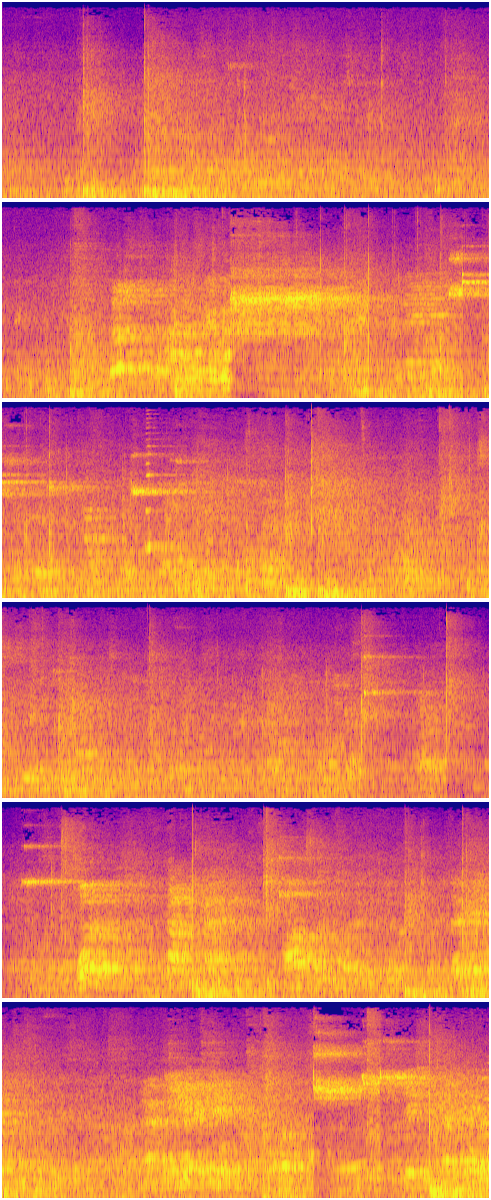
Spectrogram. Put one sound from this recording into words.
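Young men call out to one another in a large echoing gym.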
